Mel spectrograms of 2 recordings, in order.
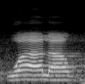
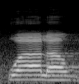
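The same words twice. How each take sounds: Both takes have the same delivery.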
